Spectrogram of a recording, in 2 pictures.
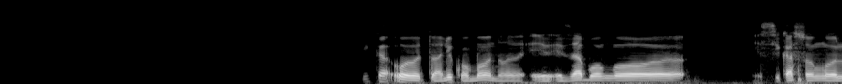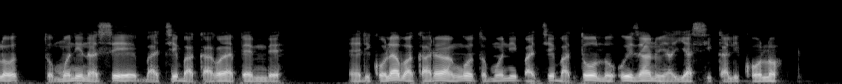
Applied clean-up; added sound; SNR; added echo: neural mask model DeepFilterNet 3.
